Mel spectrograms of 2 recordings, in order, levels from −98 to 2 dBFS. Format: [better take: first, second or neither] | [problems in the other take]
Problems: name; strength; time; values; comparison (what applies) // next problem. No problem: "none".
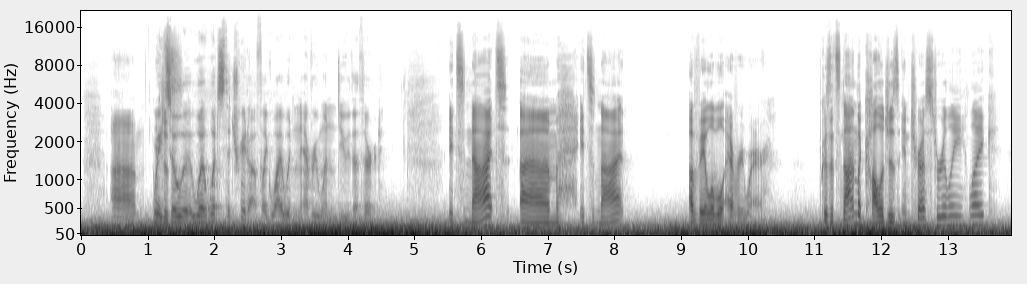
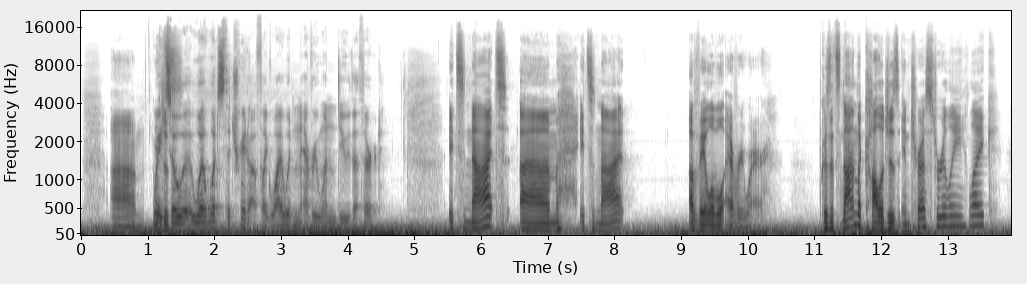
second | low rumble; loud; throughout; 5 dB below the speech; faint in the second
